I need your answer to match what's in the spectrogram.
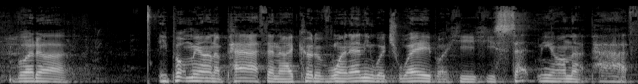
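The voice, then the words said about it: Emotional, choked-up voice. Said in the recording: “I'm getting emo- I'm getting emotional. Come on, I'm already two minutes in, I'm getting emotional.”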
